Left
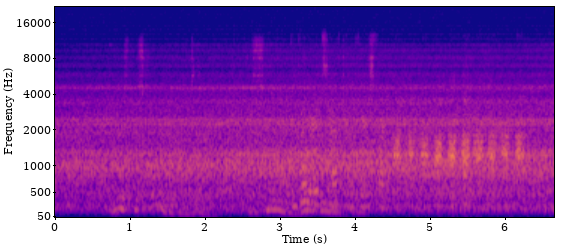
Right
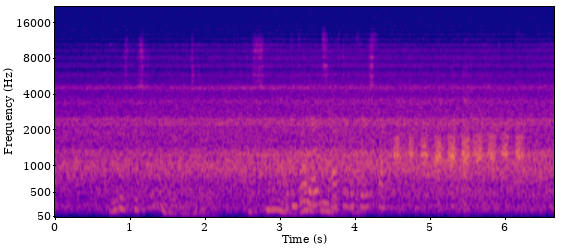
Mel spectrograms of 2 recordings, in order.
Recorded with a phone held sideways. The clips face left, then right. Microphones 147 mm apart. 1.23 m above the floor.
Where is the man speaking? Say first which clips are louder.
Right 1 dB; 40° right (ahead or behind), 7 m.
